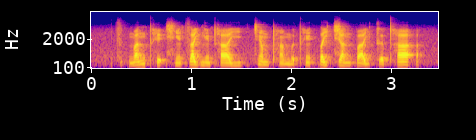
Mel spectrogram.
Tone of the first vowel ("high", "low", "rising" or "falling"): low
